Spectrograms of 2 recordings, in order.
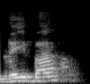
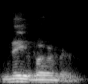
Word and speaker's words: neighbor: No inglês britânico, neighbor, e no inglês americano, neighbor. Neighbor. Primeira sílaba é a sílaba forte.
